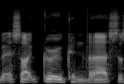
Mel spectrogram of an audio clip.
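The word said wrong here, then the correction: Gutekunst: or something like that. – Gudekunst. – Yeah, well, Gudekunst. – Yeah, that makes more sense.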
